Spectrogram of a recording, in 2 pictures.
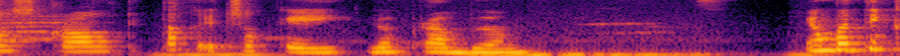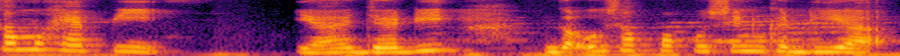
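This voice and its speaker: A woman's voice: fairly high pitch, a bit bright, slightly rough. A woman giving a casual love reading in a chatty, reassuring way, full of fillers. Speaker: tarot reader.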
